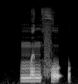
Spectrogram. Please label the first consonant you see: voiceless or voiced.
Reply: voiced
